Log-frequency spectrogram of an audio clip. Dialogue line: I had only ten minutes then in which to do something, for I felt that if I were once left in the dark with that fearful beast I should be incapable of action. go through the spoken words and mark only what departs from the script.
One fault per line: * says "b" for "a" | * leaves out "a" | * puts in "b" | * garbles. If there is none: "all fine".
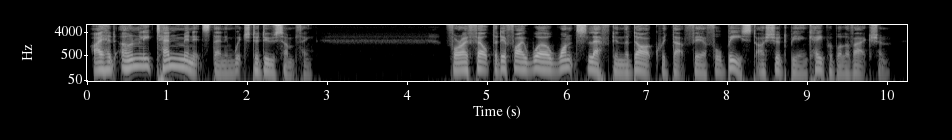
all fine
